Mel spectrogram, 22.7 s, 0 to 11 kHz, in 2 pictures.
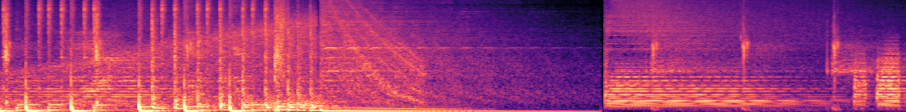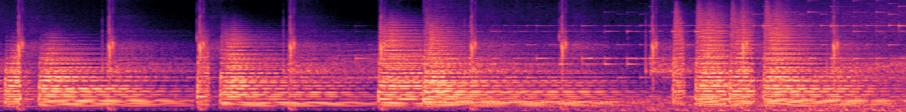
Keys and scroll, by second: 21.9 ctrl+t.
